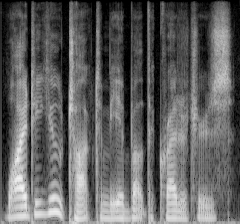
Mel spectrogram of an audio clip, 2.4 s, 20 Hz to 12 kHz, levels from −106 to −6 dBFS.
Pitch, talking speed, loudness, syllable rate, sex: 130 Hz, 225 wpm, -21 LUFS, 5.4 syllables/s, male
